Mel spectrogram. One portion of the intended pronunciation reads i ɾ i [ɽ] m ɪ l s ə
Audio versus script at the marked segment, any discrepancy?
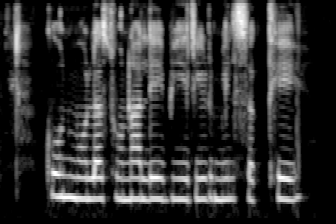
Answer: no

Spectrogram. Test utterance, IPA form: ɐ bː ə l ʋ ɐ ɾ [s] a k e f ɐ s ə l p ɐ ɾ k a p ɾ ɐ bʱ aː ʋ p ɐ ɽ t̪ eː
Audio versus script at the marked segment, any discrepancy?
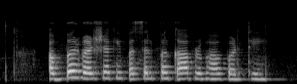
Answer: yes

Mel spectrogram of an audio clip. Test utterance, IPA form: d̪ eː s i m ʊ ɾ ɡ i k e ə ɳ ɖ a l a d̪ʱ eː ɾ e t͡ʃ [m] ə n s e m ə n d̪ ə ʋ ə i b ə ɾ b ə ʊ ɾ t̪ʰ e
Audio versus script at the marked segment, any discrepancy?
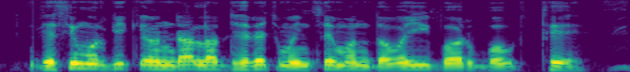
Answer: no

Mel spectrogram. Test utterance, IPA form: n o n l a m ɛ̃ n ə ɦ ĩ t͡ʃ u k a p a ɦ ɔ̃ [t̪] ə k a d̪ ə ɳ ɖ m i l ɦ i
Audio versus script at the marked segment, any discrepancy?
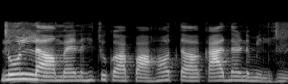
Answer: no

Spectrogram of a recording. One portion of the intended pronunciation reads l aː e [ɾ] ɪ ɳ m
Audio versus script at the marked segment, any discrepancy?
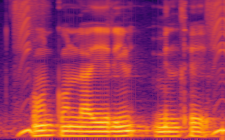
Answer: no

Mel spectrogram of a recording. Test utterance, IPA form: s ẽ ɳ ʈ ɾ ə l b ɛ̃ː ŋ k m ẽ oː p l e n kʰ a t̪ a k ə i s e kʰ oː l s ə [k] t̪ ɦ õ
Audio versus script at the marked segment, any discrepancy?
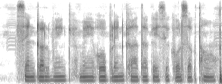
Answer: no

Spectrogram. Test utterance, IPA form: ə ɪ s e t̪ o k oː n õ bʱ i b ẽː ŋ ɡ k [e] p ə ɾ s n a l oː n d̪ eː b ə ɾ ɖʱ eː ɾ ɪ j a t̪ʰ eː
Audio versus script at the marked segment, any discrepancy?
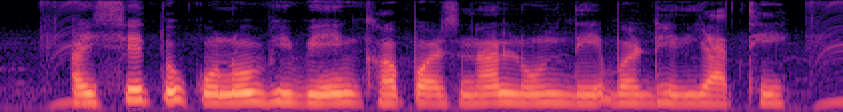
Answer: yes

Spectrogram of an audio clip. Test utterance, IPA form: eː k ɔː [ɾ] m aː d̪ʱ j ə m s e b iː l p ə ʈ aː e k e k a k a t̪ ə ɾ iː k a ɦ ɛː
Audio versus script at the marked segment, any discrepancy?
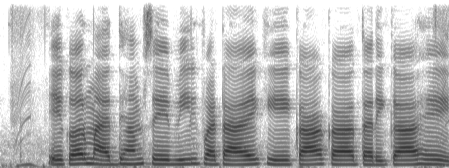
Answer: no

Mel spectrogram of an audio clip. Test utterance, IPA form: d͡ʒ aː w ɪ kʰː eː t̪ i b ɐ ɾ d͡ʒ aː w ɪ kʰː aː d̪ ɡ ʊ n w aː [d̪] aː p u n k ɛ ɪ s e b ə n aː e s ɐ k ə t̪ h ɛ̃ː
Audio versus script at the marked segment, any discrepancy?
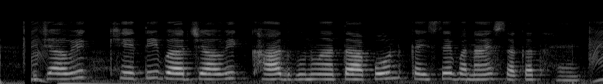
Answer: yes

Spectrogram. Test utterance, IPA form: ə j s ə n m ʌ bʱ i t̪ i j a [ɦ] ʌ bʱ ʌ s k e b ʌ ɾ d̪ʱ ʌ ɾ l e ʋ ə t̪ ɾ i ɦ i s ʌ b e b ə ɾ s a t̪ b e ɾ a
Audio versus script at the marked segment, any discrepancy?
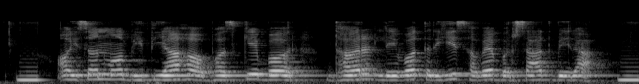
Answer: no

